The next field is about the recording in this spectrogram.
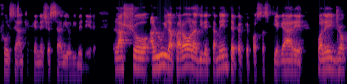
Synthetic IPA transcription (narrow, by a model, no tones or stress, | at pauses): forseaŋk̟ekɛnːet͡ʃesːaːɾjorived̪eːɾe | laʃːoalːujlapaɾɔːlad̪iɾet̪ːament̪eperk̟epːɔsːaspjeɡaːɾe | kwalɛild͡ʒɔːk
